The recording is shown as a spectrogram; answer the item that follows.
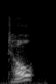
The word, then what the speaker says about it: Taupe: Or taupe insurance. Maybe. I don't think so. Say it right. That's t o p. That's taupe.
